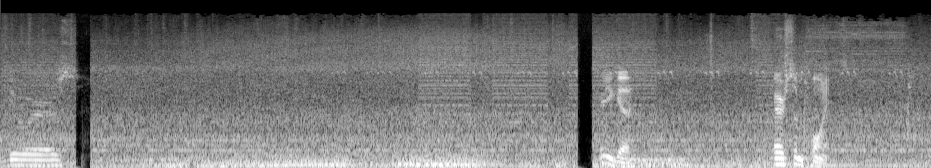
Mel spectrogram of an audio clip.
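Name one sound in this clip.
A man speaks in short bursts into a close microphone.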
